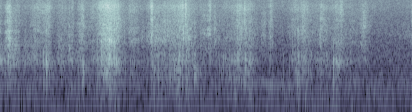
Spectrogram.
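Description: Rustling and scuffing of a white drawstring pouch being untied and pulled open by hand, with a string of short rustles, the loudest about a second in.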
